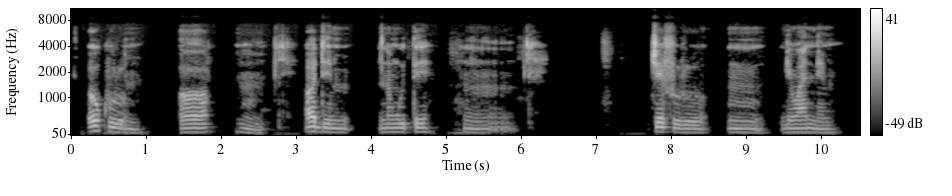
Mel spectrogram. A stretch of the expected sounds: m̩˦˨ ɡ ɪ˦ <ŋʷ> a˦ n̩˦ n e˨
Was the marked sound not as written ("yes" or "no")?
no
